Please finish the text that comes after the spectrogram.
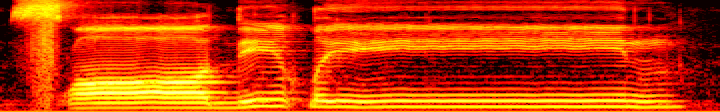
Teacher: دال کو صاف کر کے پڑھیں گے، قاف کو موٹا کر کے پڑھنے کے ساتھ قاف کے بعد یا مدہ ہونے کی وجہ سے قاف کو 1 الف کی مقدار کھینچیں گے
